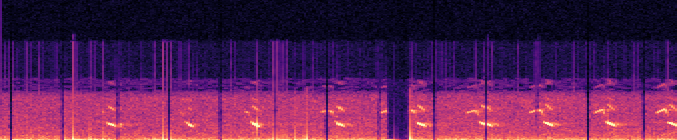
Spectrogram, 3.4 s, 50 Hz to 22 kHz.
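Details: In the Sierra de Guadarrama at 17:53 on 2 July 2021, a booted eagle gives a steady run of brief, sharp, high whistled notes, roughly three per second, against heavy low-pitched wind noise.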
